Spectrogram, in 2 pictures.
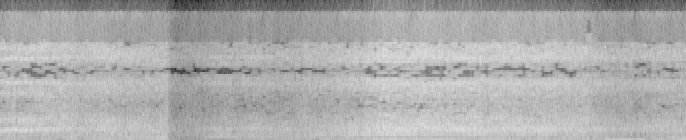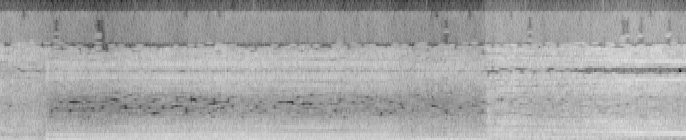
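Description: Sports car engine running hard at speed on a race track, its note rising under acceleration and dropping once a little past halfway. Abrupt edit cuts change the sound several times.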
